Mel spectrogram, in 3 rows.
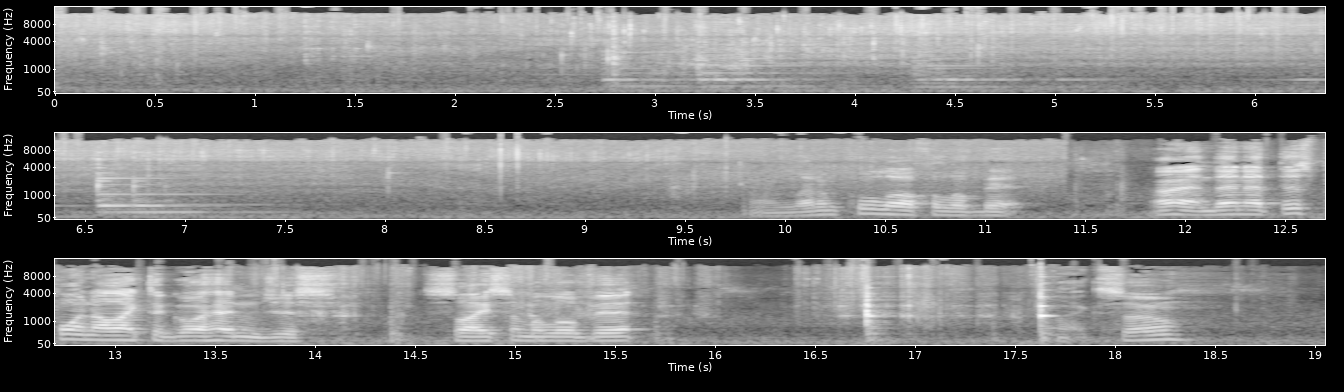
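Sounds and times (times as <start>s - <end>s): frying oil sizzling: 0.0s - 11.4s
metal skimmer scraping pan: 2.5s - 8.0s.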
